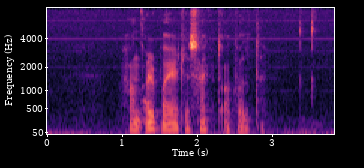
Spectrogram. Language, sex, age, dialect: Faroese, male, 36-60, Suðurstreymoy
